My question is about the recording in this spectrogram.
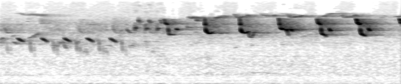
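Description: Woodland birdsong: a bird chirping in quick short notes, then a higher song of repeated falling notes, about two a second.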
